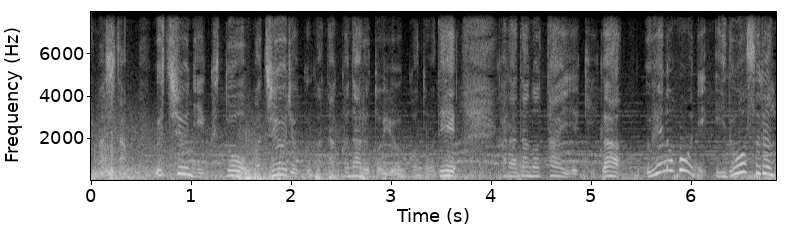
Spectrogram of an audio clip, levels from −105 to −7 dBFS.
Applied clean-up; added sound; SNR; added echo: none; Thunder; 2 dB; none.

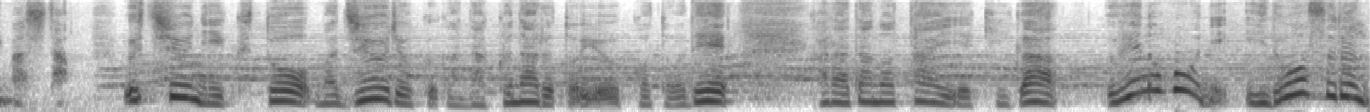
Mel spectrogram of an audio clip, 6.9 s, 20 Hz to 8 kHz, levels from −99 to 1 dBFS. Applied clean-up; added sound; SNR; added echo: none; none; none; none.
